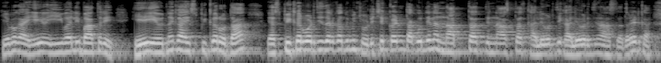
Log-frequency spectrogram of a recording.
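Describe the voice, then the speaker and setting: A man's voice: sits high, fairly even intonation, fast, mellow. A male physics teacher giving a classroom lecture, mixing English textbook phrases into his explanations and often asking pupils if they follow. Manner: asks pupils frequent check questions; mixes English textbook lines into Marathi.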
